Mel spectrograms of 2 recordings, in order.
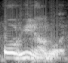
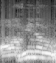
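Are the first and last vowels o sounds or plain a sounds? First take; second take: o sounds; plain a. First: The first and last vowels are o sounds. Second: The first and last vowels are plain a sounds. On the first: The speaker calls it right. "কি বলছি অভিনব ... ও আছে দুইটা" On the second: The speaker calls it wrong. "এই ও অটা কিন্তু অভিনব বলি না"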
